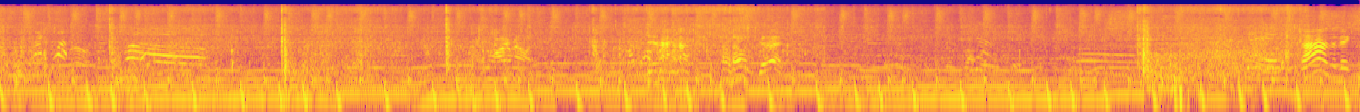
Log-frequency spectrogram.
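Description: Background music over children's shouts and the splashes of kids jumping and diving into a swimming pool, with a few sharp splash hits.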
